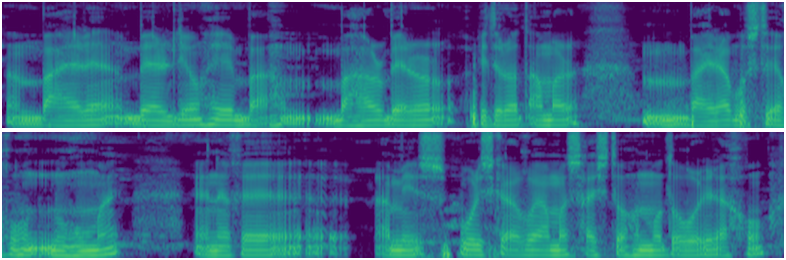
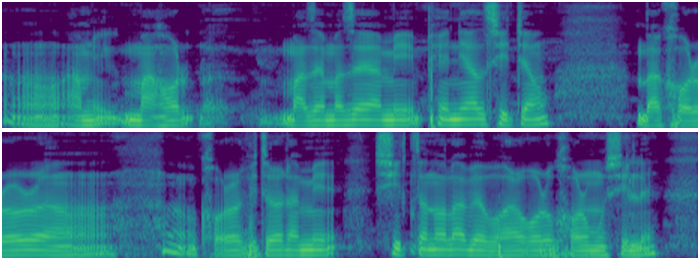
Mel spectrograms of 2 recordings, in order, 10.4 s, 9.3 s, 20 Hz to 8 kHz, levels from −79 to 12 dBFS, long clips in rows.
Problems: none marked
